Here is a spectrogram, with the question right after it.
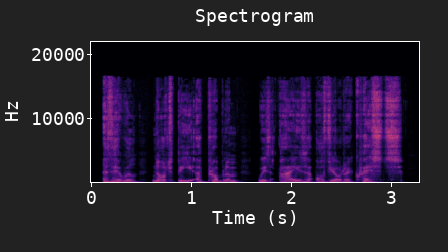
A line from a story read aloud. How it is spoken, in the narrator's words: panted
